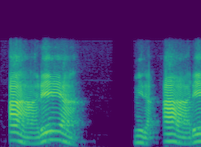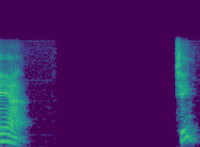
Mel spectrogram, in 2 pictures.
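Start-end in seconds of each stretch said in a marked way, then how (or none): 0.1-1.2 área with its vowels stretched, á-re-a; sounded-out word. Shown as a demonstration. 2.2-3.1 área very drawn out, á-re-a; slow sounding-out. Shown as a demonstration. Teacher repeats the word slowly.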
